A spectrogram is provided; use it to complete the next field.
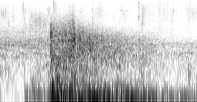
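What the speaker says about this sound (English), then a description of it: "That was cannon fire." Cannon fire in the video game Assassin's Creed Unity, a single heavy boom with a deep rumbling tail fading over a couple of seconds, close and loud with no talk.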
